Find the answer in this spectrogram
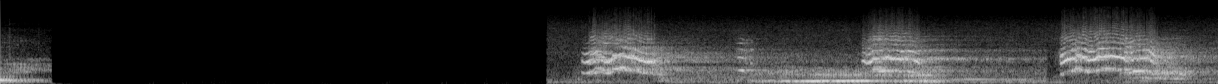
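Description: Elephants give loud, harsh, brassy bursts of trumpeting over a low rumbling background.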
